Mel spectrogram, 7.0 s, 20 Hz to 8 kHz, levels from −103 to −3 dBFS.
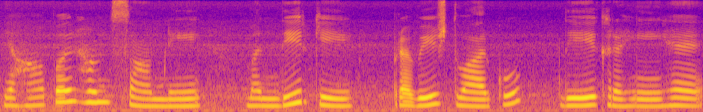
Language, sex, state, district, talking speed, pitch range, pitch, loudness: Hindi, female, Chhattisgarh, Raipur, 100 wpm, 190-225 Hz, 205 Hz, -16 LUFS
